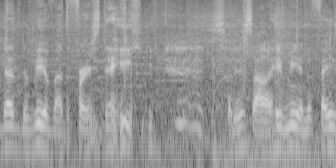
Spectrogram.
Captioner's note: laughing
